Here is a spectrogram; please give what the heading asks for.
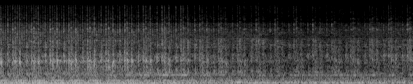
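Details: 2004 Ford F-350 6.0 Power Stroke turbo diesel with long crank, stalling, no power and random codes: lumpy, uneven idle at about 160 irregular pulses a minute with a sagging beat. Misfiring roughness traced to a melted body wiring harness above the turbo.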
